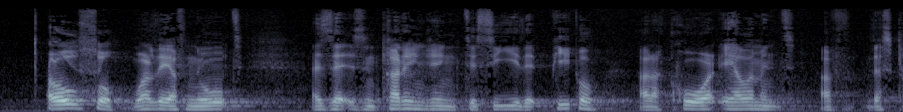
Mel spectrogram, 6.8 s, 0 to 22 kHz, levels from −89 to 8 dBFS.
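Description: At 1.61, 2.88 and 4.23 s, short concealed packet loss leaves brief smears, each 20 to 40 ms of audio that arrived too late and was filled with 16 to 45 ms made by extending the preceding sound. On a spectrogram each shows as a short stretch of smoothed, repeated pattern before the real detail resumes.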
